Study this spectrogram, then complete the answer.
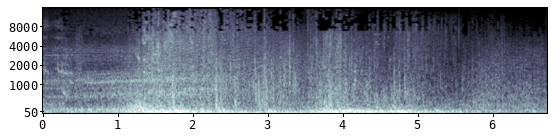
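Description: Thunder rumbles loudly and slowly fades.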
